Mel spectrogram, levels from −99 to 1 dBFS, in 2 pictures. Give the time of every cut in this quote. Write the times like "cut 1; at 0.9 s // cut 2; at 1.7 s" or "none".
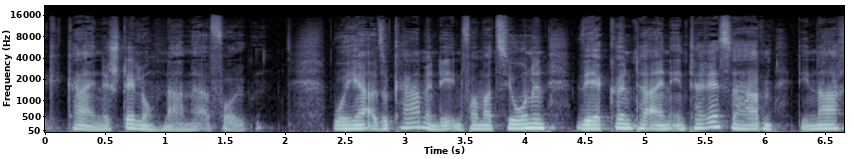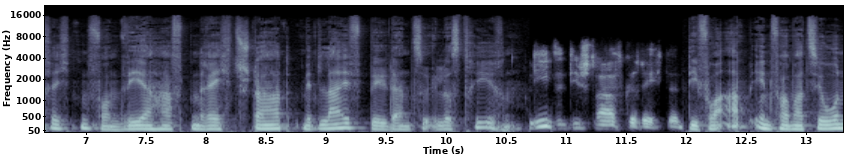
cut 1; at 10.9 s // cut 2; at 12.0 s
